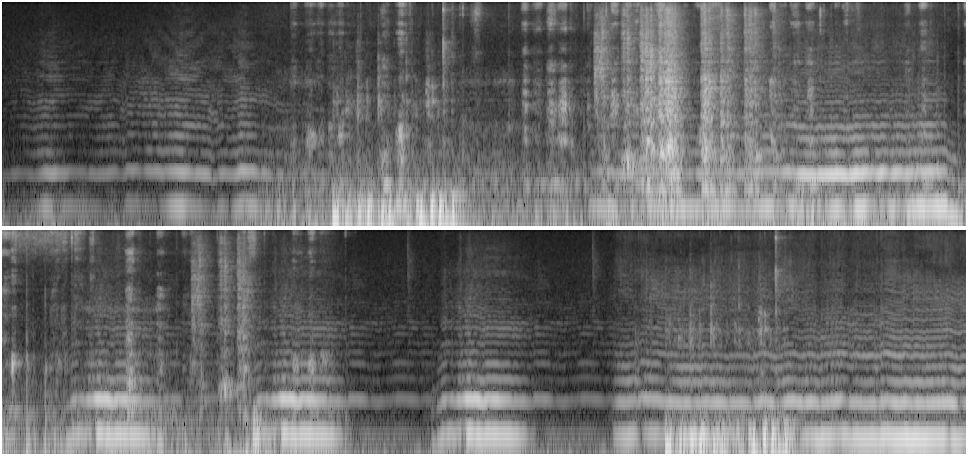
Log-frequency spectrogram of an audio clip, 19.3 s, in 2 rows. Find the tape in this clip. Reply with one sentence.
You can hear the tape from 5.9 to 7.8 s and from 11.5 to 12.2 s.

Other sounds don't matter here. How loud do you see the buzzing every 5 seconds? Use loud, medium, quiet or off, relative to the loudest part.
quiet, loud, loud, loud.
